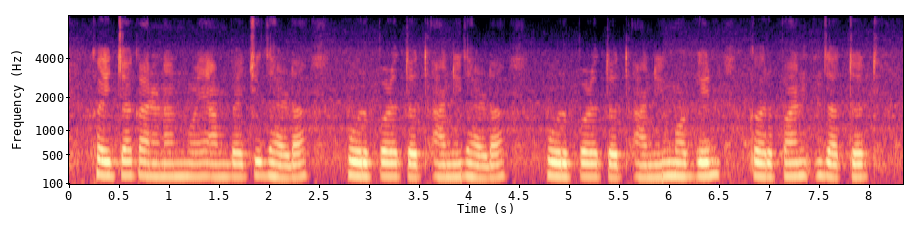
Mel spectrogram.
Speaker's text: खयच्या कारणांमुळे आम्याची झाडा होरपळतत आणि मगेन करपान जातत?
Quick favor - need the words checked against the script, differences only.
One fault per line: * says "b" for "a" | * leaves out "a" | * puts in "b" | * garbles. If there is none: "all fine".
* puts in "झाडा होरपळतत आणि"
